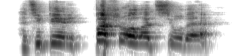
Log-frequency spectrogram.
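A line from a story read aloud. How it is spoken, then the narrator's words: Sobbing shout. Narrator (Russian): рыдая, выкрикнула она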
